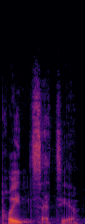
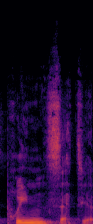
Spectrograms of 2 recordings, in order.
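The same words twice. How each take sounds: First: The first part is said 'point', with a T. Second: The first part is said 'poin', with no T. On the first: The speaker calls it wrong. "not poinsettia. ... there's no T where point" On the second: The speaker calls it right. "It's poinsettia"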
